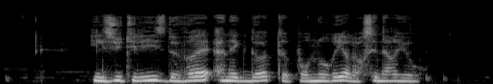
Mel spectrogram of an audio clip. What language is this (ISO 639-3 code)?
fra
